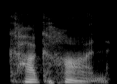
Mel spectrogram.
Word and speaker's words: Kha-Khan: Kha-Khan. And it's spelled Kha-Khan.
